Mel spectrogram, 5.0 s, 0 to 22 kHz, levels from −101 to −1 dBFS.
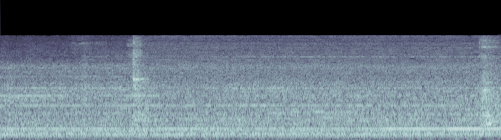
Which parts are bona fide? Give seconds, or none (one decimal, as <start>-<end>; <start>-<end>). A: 0.0-5.0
